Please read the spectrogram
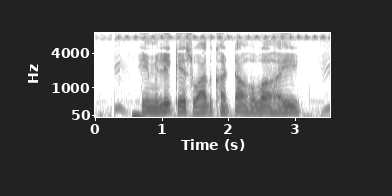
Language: Magahi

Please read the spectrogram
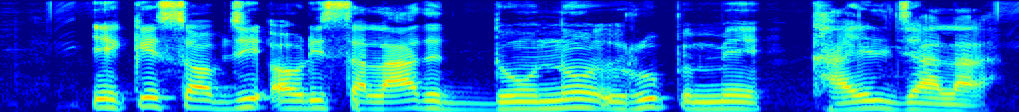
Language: Bhojpuri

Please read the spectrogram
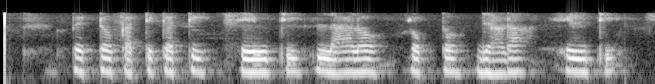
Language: Odia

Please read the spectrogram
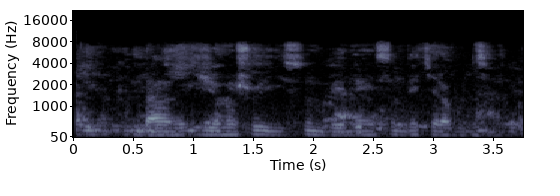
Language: Kinyarwanda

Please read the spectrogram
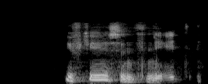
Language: Kabyle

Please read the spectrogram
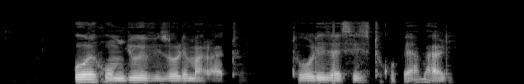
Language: Swahili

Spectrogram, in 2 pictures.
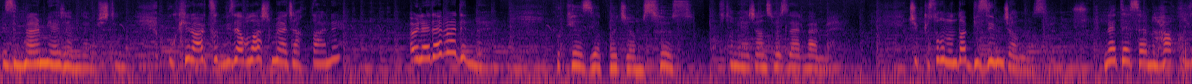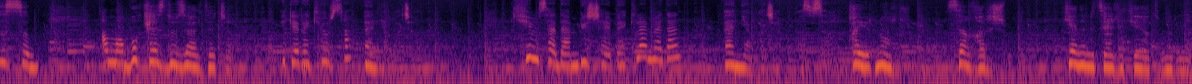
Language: Turkish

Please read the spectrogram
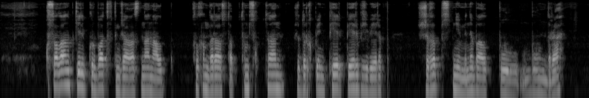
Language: Kazakh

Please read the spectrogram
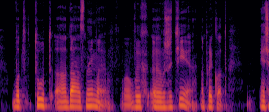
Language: Ukrainian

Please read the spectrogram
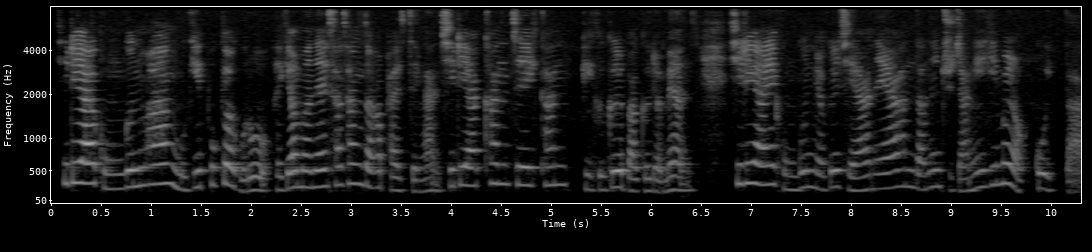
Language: Korean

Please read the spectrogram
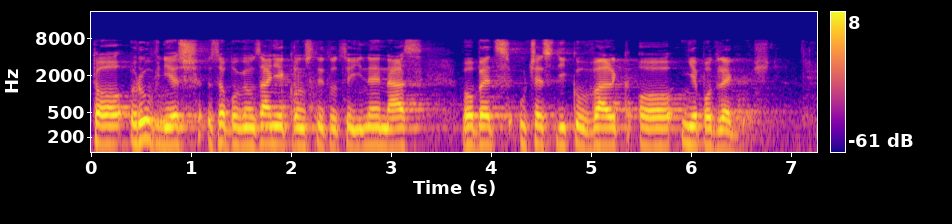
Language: Polish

